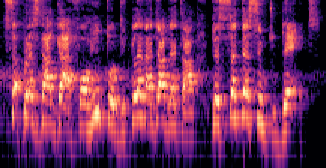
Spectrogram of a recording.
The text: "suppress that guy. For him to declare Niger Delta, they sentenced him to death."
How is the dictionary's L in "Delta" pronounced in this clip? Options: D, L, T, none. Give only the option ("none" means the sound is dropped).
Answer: none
